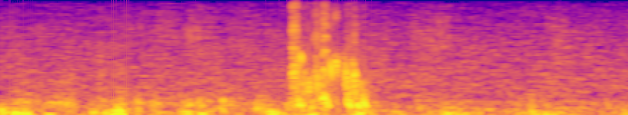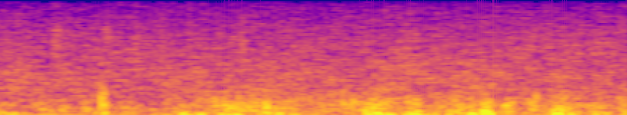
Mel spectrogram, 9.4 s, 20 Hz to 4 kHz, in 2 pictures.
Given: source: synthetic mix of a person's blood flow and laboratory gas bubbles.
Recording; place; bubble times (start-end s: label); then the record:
Doppler ultrasound of blood flow; subclavian vein
2.17-2.78 s: bubbles
From the record:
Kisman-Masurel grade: 213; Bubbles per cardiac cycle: several, 3 to 8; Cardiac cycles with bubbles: 1 to 10%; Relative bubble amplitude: loud (0.450 to 0.775); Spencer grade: 1 (occasional bubble signal discernible with the cardiac motion signal, with majority of cardiac periods free of bubbles); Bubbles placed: anywhere in the cardiac cycle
